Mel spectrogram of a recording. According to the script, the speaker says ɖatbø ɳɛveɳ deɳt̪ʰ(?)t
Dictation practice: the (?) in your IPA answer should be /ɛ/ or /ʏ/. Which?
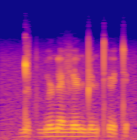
ʏ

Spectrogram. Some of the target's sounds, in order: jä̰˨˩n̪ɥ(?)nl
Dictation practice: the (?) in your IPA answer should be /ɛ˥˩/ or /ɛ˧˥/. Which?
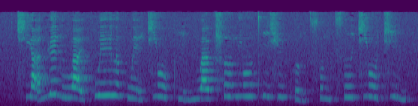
ɛ˥˩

